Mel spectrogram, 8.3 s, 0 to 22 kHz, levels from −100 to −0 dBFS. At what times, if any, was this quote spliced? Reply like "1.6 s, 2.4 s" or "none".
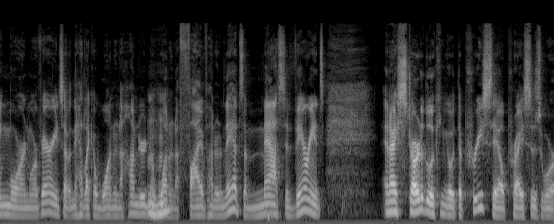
none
